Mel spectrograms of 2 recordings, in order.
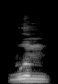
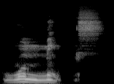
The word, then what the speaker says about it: womxn: I've heard some pronounce it again, womxn. Really? Minx, as in minx, but womxn.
